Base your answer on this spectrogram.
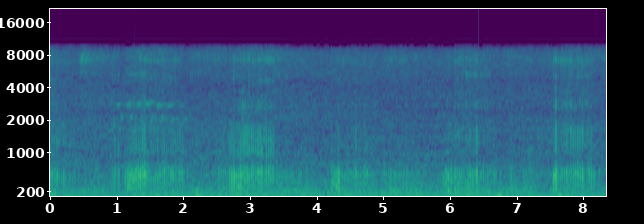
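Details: Kitten asleep and snoring: low continuous rumble with short raspy breath bursts recurring every one to two seconds.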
